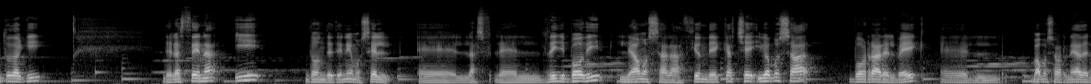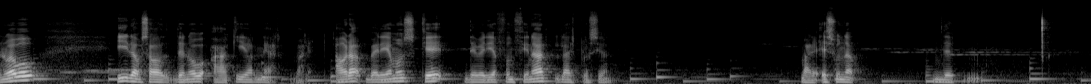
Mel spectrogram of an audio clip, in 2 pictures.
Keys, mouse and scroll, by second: 1.3 click, 8.3 click, 12.3 click, 15.3 click.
